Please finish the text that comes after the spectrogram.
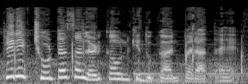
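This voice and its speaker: A woman's voice: a little high, huge pitch swings, moderate pace, music in the background. A woman storyteller reading scripted moral-story narration.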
